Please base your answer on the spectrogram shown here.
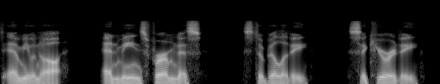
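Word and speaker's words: אֱמוּנָה: the hebraic word for faithfulness is deepen at pronounced immuno and means firmness stability security moral Fidelity yea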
